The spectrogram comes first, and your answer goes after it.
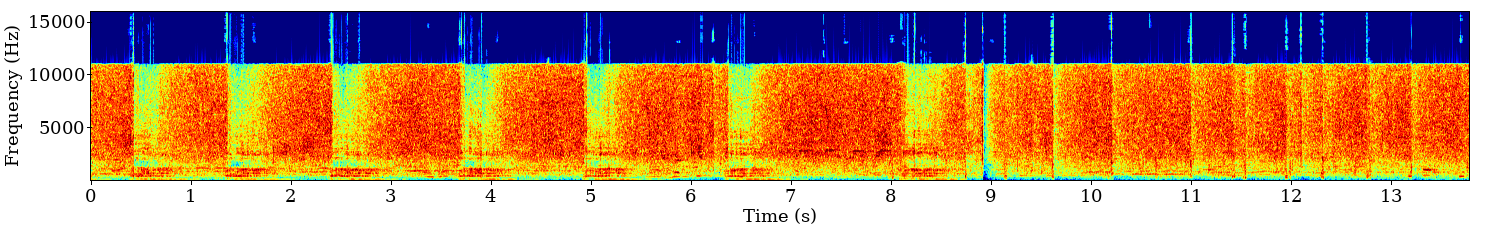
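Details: Captive male lion in a zoo roaring: a run of deep, throaty grunting roars repeated about once a second for some eight seconds, under steady chatter of visitors, then crowd noise alone.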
